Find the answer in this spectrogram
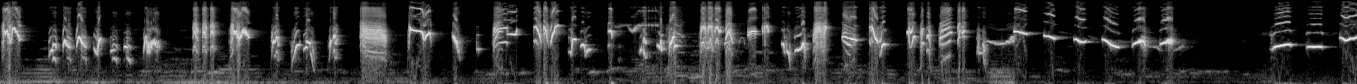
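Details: Calling a rival, an Oriental magpie-robin sings ngeplong: an opening burst of harsh, buzzy, crowded notes over a low hum, then clearer rising and falling whistles and chirps, ending in a short pause and a few sharp notes.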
